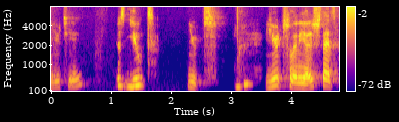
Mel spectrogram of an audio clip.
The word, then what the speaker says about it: Ute: Just Ute.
